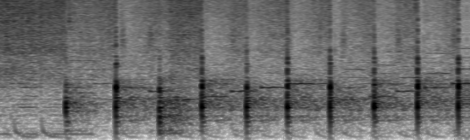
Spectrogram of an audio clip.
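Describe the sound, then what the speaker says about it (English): A knife chops a single garlic clove on a cutting board with about ten crisp, evenly spaced knocks, close and clear, against a faint kitchen background. "To this, I'm just going to chop a piece of garlic"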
